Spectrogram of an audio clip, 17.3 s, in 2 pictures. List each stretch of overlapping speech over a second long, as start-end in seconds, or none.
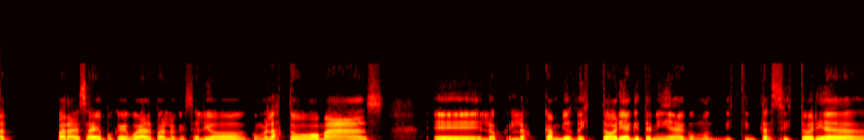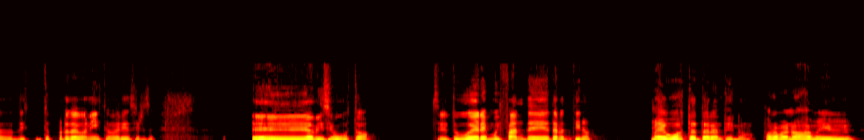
none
